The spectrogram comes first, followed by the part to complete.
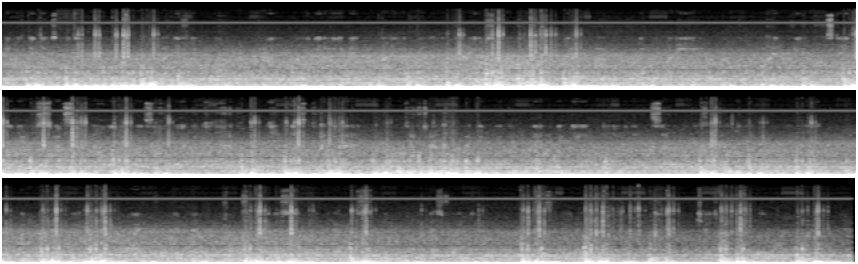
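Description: Steady road noise inside a moving car: tyres on asphalt and engine rumble at highway speed, with scattered small clicks or rattles.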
